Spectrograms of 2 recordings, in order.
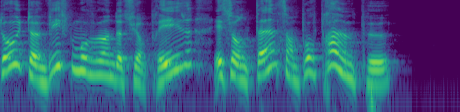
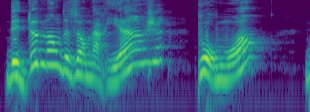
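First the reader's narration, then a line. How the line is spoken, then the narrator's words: Incredulous tone. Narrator (French): dit-elle d'un ton incrédule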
